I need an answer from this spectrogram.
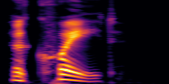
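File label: "equate", English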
